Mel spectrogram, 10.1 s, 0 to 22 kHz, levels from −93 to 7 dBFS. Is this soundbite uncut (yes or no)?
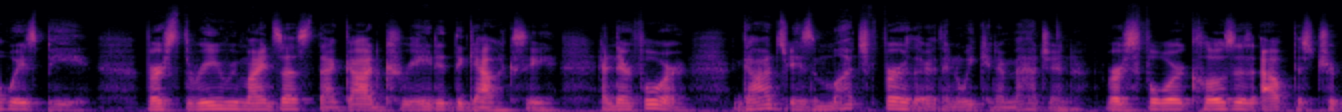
no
